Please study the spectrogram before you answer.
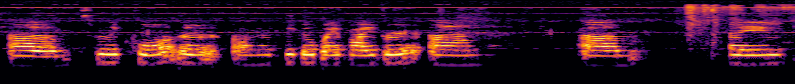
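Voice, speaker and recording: A young woman speaking through a face mask in a casual vlog update, hesitant, with lots of fillers and soft laughs. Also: medium pitch, monotone, slow pace, creaky. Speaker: content creator. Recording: tinny phone-like sound.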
